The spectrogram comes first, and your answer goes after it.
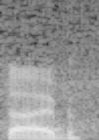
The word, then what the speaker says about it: Stieb: It's pronounced Stieb.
